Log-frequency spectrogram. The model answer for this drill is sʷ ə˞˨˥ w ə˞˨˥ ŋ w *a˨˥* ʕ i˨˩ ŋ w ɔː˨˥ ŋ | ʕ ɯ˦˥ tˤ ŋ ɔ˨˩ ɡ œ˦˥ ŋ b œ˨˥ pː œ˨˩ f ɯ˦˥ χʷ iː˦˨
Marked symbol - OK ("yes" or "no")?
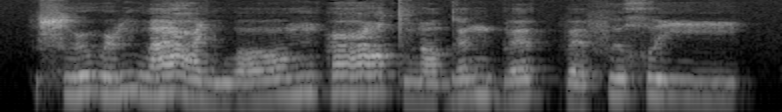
yes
